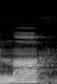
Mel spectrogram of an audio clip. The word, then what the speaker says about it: mort: Repara, aqui no masculino, a letra T muda, né? Mor, mor. No feminino, a letra T passa a ter som. Mort, mort. Tá? Então, tem uma pequena diferença na pronúncia.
